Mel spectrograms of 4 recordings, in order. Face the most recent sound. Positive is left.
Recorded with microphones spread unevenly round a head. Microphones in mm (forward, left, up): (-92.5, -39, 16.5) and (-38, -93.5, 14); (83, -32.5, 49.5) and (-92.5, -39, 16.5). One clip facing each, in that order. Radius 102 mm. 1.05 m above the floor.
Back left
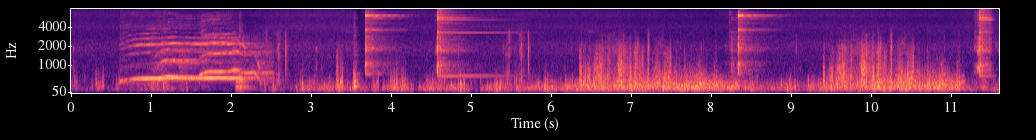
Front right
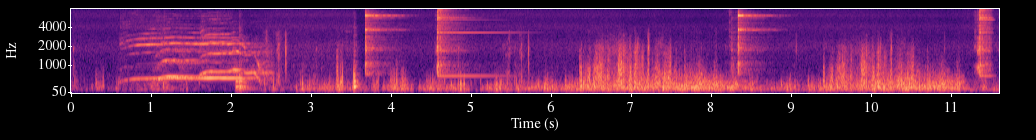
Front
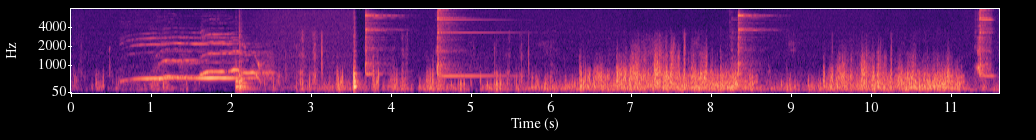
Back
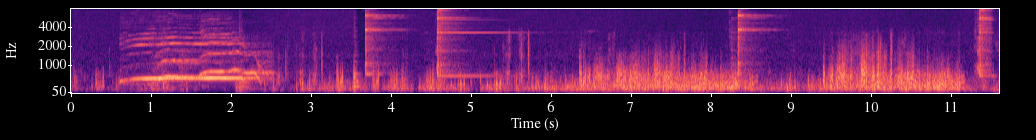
turn(degrees=-135)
